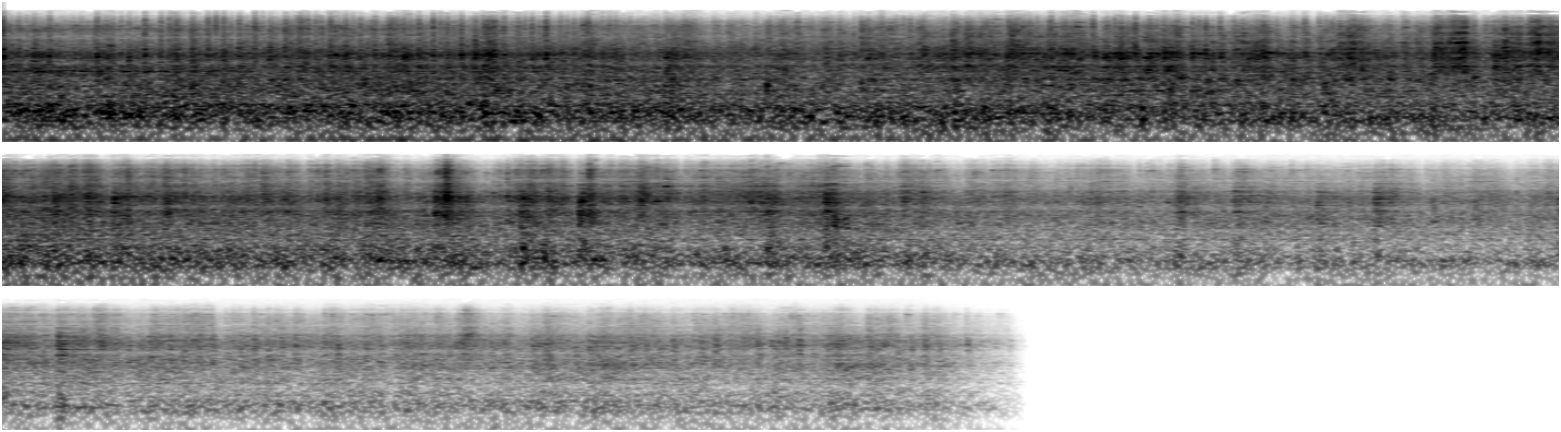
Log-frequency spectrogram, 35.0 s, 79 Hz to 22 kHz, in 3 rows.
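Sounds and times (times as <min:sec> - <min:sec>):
train wheels clattering over rail joints: 0:00.0 - 0:31.0.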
